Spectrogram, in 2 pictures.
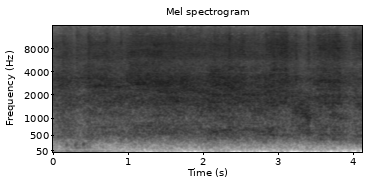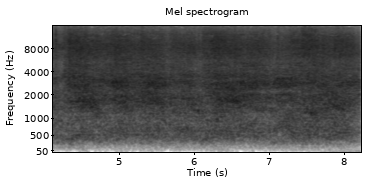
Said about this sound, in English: Whoa, that just blew me away. So that's probably several hundred birds all flying around at once inside a cave. And as someone else described it, when you're in the cave, it sounds like you're standing or flying along in an open-topped airplane.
